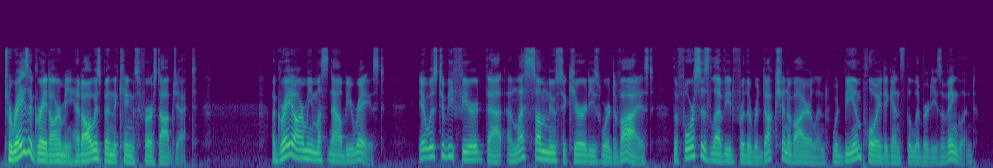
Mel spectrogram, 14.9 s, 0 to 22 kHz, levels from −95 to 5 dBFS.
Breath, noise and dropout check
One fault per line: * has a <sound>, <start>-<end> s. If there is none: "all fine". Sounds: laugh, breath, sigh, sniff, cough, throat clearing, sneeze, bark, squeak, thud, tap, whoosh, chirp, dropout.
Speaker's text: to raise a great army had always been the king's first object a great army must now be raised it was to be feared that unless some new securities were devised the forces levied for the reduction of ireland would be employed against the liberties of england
all fine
